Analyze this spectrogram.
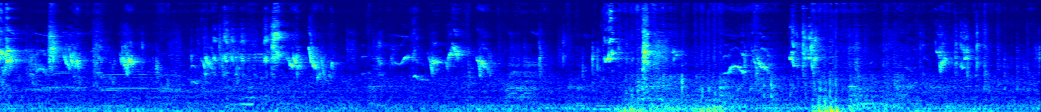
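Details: Budgies singing and chirping together: a long stretch of thin, rapid twitters and short tweets, steady in level, with some low rumbling in the background.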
